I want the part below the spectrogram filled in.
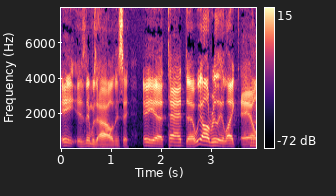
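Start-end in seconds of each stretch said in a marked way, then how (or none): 1.6-3.9 put-on Chicago accent, slower. Retelling what people in Chicago said after his uncle passed away, imitating Chicago talk. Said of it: "That's the way they'd all talk".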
